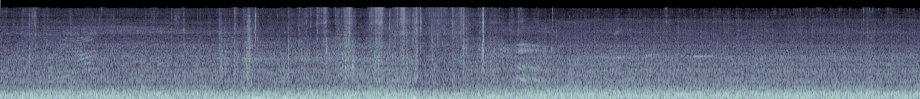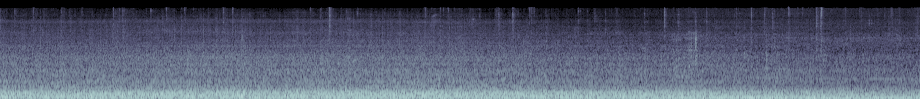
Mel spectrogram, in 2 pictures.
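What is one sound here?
A jet's engines roar loudly and steadily from inside the cabin.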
